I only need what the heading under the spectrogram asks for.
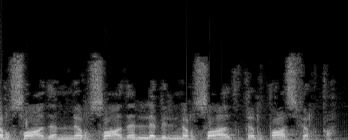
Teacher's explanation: هذه الخمس كلمات في القرآن الكريم الراء لجميع القراء فيها مفخمة لا يتأتى ترقيقها، يشق على اللسان أن يرقق راء ثم بعدها حرف استعلاء.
